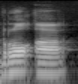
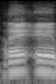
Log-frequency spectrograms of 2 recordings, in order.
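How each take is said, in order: First: The vowels sound like a. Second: The vowels sound like e. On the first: "bukan ro'a" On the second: "re'e bukan ro'a"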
